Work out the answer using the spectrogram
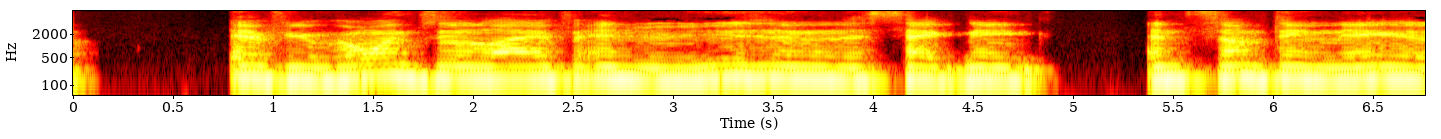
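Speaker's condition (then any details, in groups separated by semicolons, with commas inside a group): ALS; affects vocal cords; hard to talk long, speech unclear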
